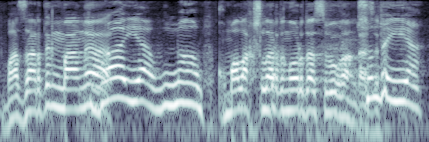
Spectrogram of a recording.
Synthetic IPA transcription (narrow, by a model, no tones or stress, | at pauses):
bɑzɑɾd̪əɴmɑɴəɑjamnɑqʰʊmɑlˠɑqʃəlˠɑɾd̪əɴwo̞ɾd̪ɑsəbo̞lˠʁɑɴqʰsɑond̪ɑjjæ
